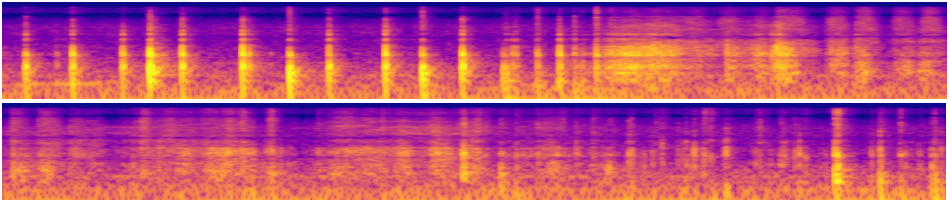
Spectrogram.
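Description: An orange hardcover book with a cloth-covered cardboard cover is held in both hands while fingernails scrape and scratch its spine. A quick run of short, crisp scratches gives way to a longer, continuous rough rasp, with a few sharp scratches returning near the end.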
